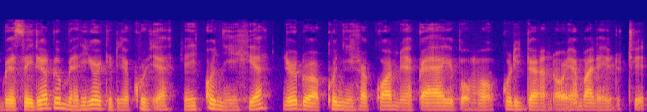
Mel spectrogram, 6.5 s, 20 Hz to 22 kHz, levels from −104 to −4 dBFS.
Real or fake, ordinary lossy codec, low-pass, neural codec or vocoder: fake; none; none; autoencoder, 22.05 kHz, a latent of 192 numbers a frame, VITS, trained on one speaker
